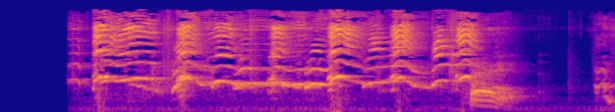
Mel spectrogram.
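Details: Miniature Schnauzer, poodle and Chihuahua mix puppies crying together: high, wavering whines and yips in overlapping bursts, rising and falling, ending abruptly with a short silence and one more cry.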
